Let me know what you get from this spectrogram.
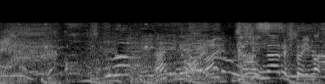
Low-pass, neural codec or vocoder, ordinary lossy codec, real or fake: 7.2 kHz; none; none; real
